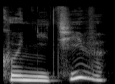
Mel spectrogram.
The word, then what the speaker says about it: cognitive: Alors vous voyez ici, ces capacités cognitives, quand on écrit, c'est écrit cognitive, mais quand on parle, on ne prononce pas le G.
